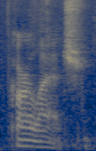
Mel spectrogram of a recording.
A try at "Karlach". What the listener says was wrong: No, you're saying it like car latch, like a car has a latch. No, it's Karlach. it's Karlach.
